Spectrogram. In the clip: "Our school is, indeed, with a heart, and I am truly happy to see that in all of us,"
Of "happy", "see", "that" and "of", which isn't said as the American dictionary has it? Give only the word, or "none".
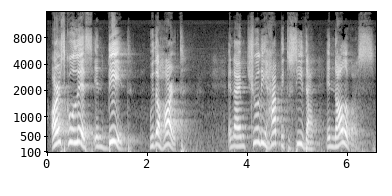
none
